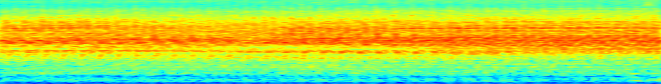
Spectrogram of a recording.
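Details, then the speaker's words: Ford Ka three-cylinder engine idling with a loud, fast ticking clatter, about three or four a second; the top end is running dry, and oil pump pressure is yet to be checked. Valvetrain clatter from oil starvation. "barulho feio, tá vendo, galera? Trabalhando seco aqui a parte de cima."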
